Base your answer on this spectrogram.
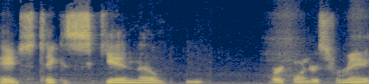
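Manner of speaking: very quiet whispered aside in a character voice. Nudging another character with an elbow and speaking in character: whispering in character. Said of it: "I whisper".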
